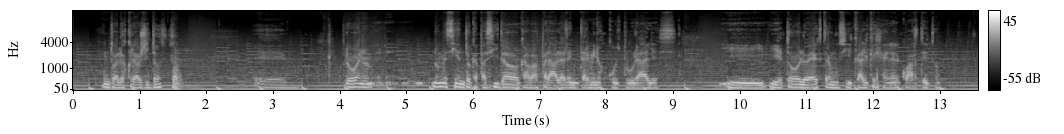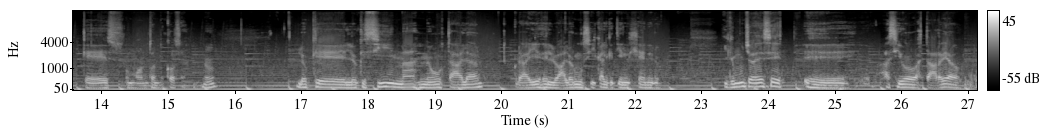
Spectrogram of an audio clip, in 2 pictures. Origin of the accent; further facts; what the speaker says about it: Córdoba, Argentina; nosotros no somos como los porteños que con esa nostalgia no lloramos, sino que la bailamos.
